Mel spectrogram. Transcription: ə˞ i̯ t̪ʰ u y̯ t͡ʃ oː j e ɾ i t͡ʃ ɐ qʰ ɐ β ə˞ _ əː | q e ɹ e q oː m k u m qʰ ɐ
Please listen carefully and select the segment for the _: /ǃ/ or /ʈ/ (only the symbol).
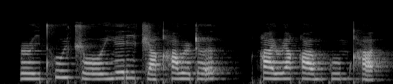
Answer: ʈ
